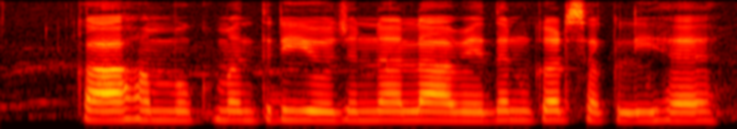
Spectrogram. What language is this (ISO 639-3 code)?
mag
